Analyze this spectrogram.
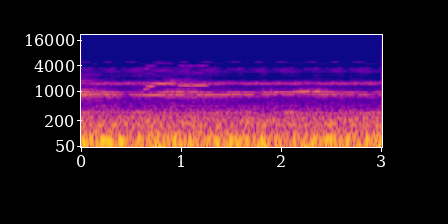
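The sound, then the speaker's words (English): A sci-fi sound effect from Star Trek: steady, high-pitched whistling tones hold over a constant deep rumbling hum for several seconds, loud and unbroken, with no voices. “Well, they are, of course, sounds from Star Trek, but why is there a connection between the sci-fi classics and the sound of frogs?”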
